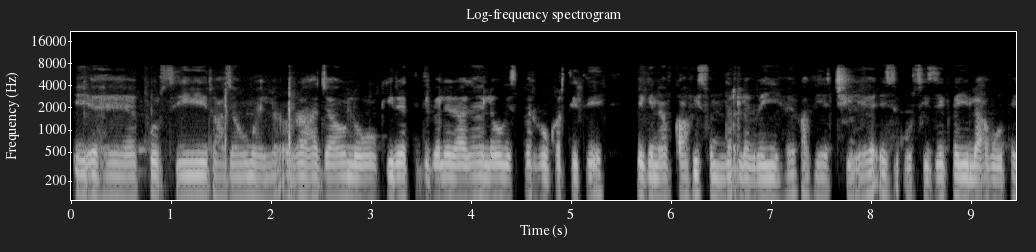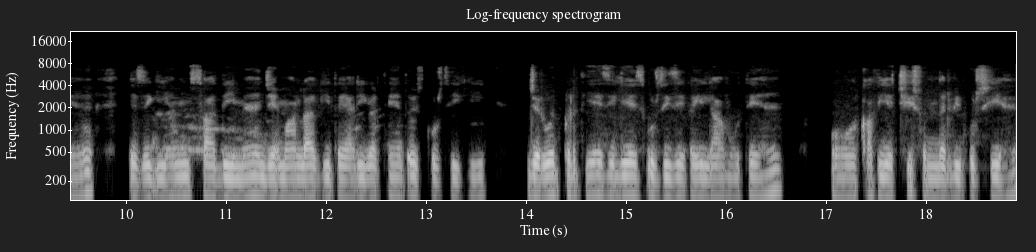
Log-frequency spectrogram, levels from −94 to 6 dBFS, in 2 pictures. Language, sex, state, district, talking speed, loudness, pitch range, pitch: Hindi, male, Uttar Pradesh, Etah, 210 wpm, -27 LUFS, 110-115 Hz, 115 Hz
